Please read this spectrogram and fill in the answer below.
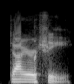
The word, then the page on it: diarchy: American English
